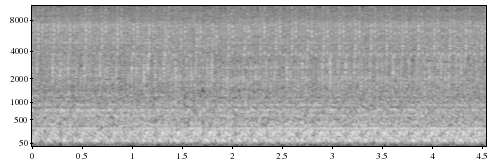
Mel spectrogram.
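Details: Subaru Legacy GT turbo petrol engine at idle: dull knock pulsing through turbo hiss about once a second; owner thinks it comes from the turbo but wants to rule out piston slap or big end bearing.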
